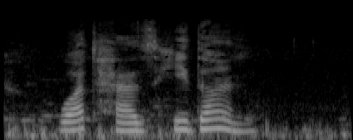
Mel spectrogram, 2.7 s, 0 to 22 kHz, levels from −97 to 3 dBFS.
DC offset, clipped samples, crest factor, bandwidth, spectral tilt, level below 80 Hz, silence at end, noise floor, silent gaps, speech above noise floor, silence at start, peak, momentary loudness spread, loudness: under 0.1%; under 0.1%; 16 dB; 13 kHz; -5.5 dB/octave; -68 dBFS; 0.05 s; -65 dBFS; none; 21 dB; 0.05 s; -30 dBFS; 21 LU; -45 LUFS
